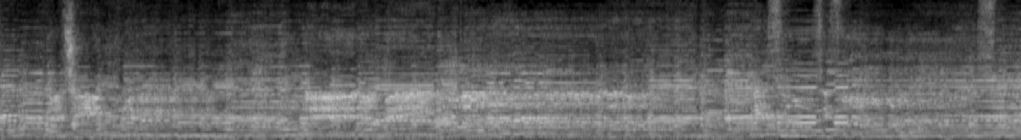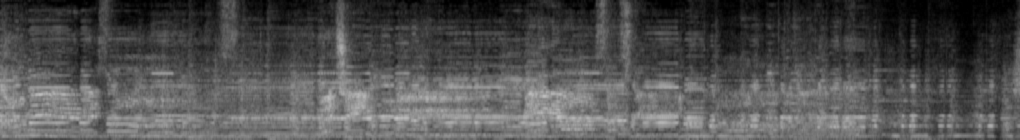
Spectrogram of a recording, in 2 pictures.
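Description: Red Verdi II piano accordion playing a tune, with a man singing along.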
